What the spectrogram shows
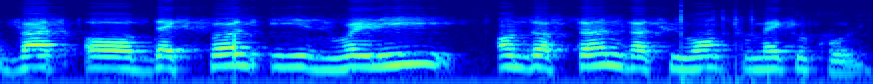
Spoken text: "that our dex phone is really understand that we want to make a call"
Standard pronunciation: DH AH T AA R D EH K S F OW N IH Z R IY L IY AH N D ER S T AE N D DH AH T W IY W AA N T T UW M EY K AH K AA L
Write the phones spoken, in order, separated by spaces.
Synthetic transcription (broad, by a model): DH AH T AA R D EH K F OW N IH Z R IY L IY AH N D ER S T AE N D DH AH T W IY W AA N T T UW M EY K AH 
